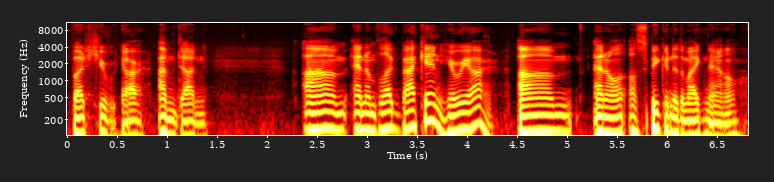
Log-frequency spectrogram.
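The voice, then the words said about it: Out of breath, breathless speech. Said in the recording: “I'm fully out of breath”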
